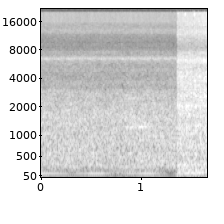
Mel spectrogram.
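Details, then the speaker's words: 2013 Toyota Aqua hybrid, engine-only running after fixing misfire caused by water inside an ignition coil: steady, even low idle hum, no stumbles or misfires, check-engine fault cleared. "आप देख रहे हैं इंजन से स्टार्ट है माशाल्लाह, तो स्मूथ है।"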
